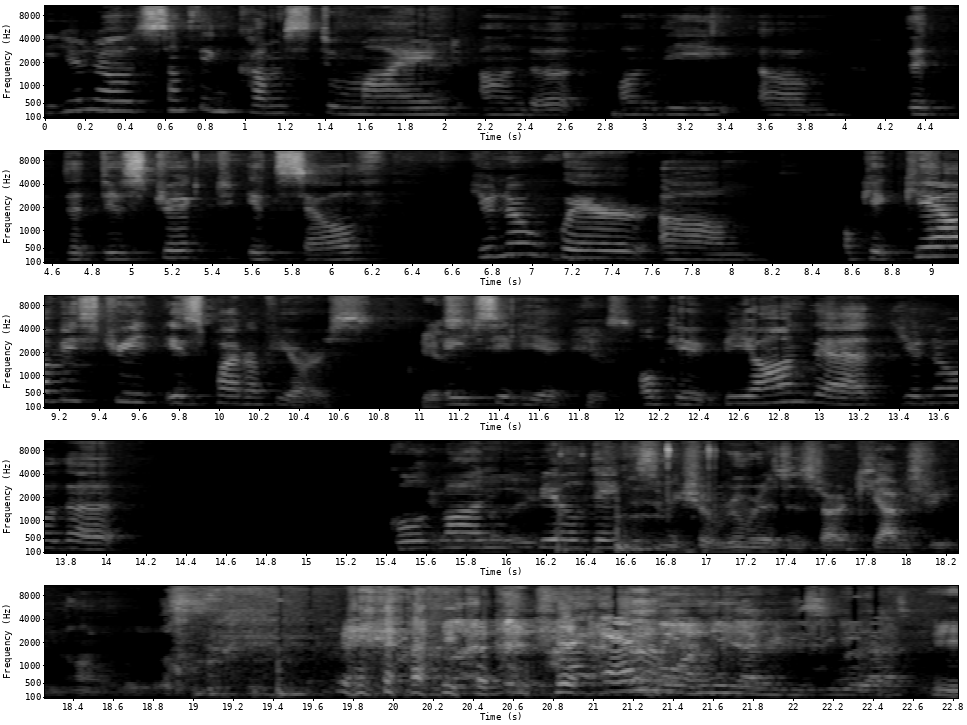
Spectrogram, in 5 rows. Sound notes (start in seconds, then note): 18.9 all laughing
